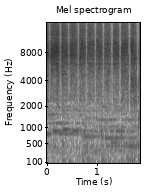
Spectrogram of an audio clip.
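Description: Rhythmic back-and-forth sanding of a metal sword blade, loud close-up abrasive strokes repeating about four times per second with no voices.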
